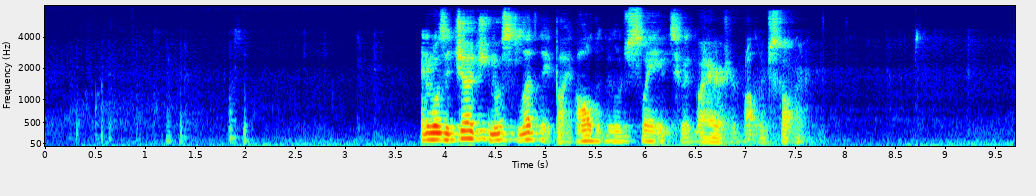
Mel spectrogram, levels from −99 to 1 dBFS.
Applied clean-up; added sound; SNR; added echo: neural mask model DeepFilterNet 3.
